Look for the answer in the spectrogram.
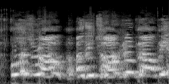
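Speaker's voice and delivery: high-pitched mock paranoid yelling; imitated paranoid outburst. Tripping friend overhears the others talking, high paranoid mock yell. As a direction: blurt it high and loud, as the panicky friend.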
